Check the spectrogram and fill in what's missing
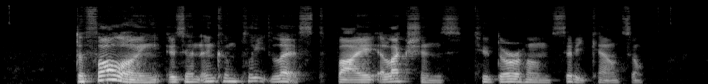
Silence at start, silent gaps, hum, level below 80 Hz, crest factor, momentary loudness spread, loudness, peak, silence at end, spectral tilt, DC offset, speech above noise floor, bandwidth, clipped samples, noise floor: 0.75 s; none; none; -58 dBFS; 18 dB; 18 LU; -19 LUFS; -2 dBFS; 0.7 s; -6 dB/octave; under 0.1%; 46 dB; 16.5 kHz; under 0.1%; -65 dBFS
